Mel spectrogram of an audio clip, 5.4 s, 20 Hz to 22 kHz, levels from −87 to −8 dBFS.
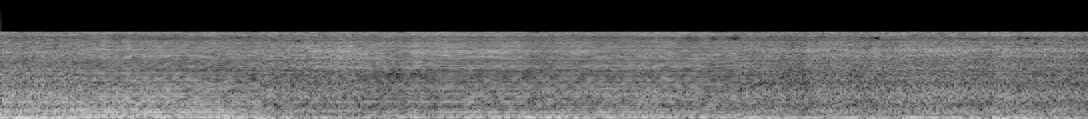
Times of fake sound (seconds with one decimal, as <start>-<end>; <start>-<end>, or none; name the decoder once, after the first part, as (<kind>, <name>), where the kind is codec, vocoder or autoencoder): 0.4-1.3 (vocoder, HiFi-GAN); 1.8-3.7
